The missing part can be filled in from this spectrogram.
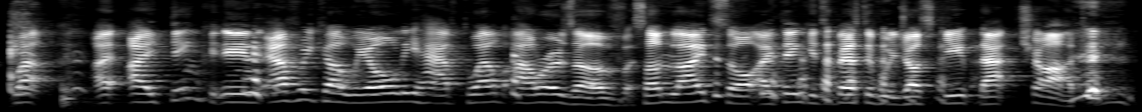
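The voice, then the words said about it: Imitates a Chinese director's voice. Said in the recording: “my imitation of the Chinese director”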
